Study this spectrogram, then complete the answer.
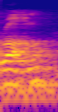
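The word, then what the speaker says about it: rhum: So they instantly put it in fermentation, and when they make it that way, it's spelled rum, because the H is silent in French, agricole.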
